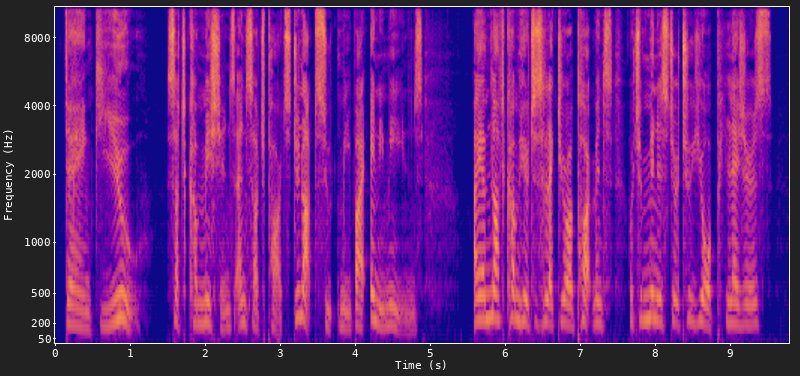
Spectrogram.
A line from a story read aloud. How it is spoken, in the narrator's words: Paul growled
